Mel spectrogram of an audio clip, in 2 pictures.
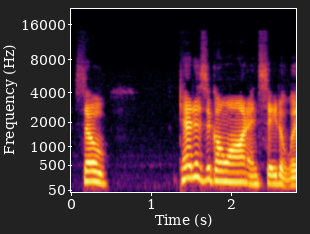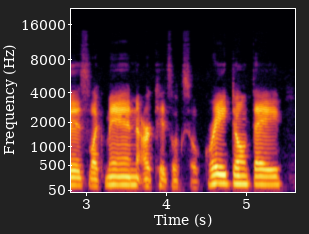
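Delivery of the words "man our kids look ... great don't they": ordinary talk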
